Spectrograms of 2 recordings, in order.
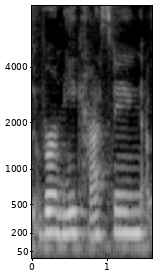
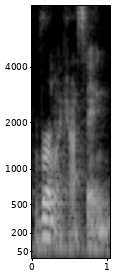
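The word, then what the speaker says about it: vermicasting: just as an FYI it is vermic casting for whatever reason in the video I keeps pronouncing it like Verma casting so if you want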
